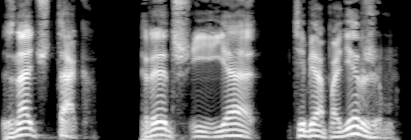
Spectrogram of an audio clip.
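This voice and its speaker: A very old undead wizard talks in a low, even, unhurried voice, as a male narrator plays him. He stays calm and gently ironic. The sound is close and dry. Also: no echo, full character voice.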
